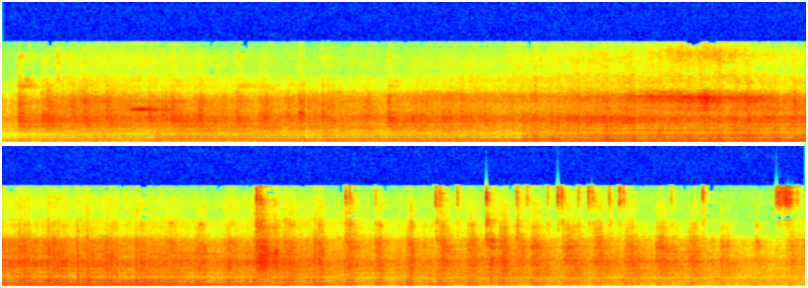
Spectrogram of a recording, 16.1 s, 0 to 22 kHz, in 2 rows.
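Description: Two-car JR West 115 series electric multiple unit passing close by. It grows to its loudest about halfway through and then fades, with the wheels clacking over rail joints in the second half.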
